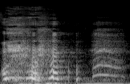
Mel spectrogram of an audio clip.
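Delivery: a bright burst of real laughter; delighted laugh. Real, not acted. Asked about travel, she laughs with delight.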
